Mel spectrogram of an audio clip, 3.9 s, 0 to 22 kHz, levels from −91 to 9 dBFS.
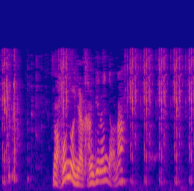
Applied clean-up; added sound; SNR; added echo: classical method log-MMSE.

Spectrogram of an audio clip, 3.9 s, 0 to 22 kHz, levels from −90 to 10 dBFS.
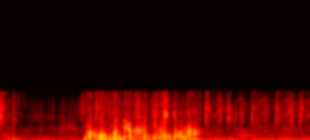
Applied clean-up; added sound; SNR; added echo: neural separator model SepFormer DNS4.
